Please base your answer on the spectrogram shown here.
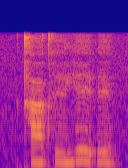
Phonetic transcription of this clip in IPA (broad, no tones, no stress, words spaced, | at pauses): kʰaːtʰeːjeː ʔe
